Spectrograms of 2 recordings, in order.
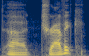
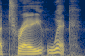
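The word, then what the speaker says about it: Traywick: You know what's funny is that it might not have actually been pronounced Trawick. It might have been pronounced Travik. It might have been like a German. – Well, Travik. – It's T-R-A-Y-W-I-C-K. Yeah, Trawick.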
